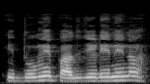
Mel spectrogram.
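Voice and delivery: ordinary talk

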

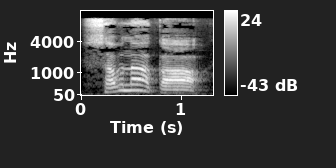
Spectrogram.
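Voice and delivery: ਸਭਨਾ ਕਾ drawn out slowly, then a firm stop. Shown as a demonstration. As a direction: lean on ਸਭਨਾ and hold back at ਕਾ. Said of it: "ਇੱਥੇ ਠਮਕ ਲਾ ਦੇਣੀ ਹੈ". (ਕਾ ਤੇ ਠਮਕ)

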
